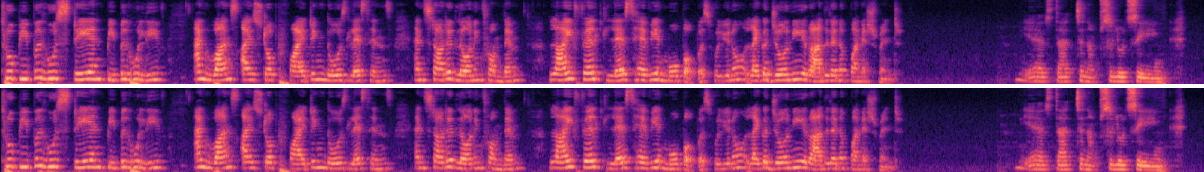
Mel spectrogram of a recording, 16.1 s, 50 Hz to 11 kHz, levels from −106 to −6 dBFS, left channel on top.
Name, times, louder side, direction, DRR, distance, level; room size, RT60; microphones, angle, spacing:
voice 1, 0.0-2.2 2.6-5.2 5.5-6.9 7.3-11.9, left 2 dB, 85° left, 0.9 m, -27 dB
voice 2, 13.5-15.8, right 2 dB, 15° right, 0.5 m, -31 dB
2.6 x 2.0 x 2.3 m
head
